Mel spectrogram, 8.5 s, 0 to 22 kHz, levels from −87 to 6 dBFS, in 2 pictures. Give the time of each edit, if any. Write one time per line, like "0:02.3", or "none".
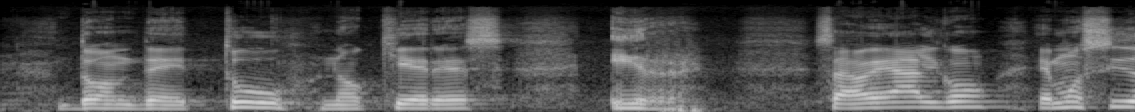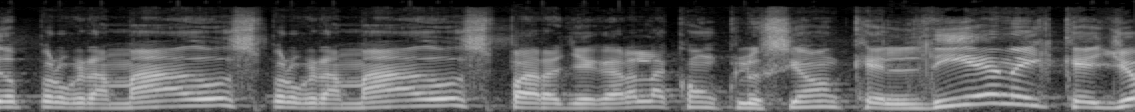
0:05.2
